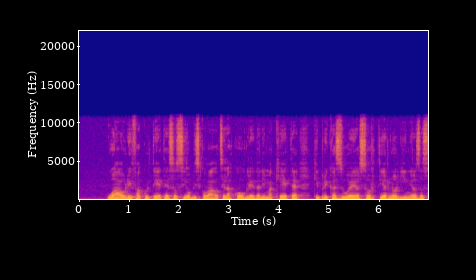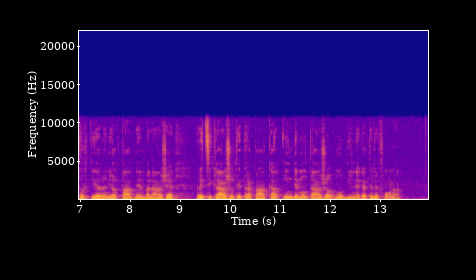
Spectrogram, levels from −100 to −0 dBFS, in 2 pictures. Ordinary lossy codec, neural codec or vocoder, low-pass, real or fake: none; none; 10.8 kHz; real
